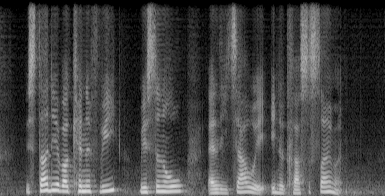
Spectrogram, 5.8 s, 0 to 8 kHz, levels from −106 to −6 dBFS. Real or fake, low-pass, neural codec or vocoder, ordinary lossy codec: fake; none; codec, 16 kHz, 0.7 kbps, FocalCodec; none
